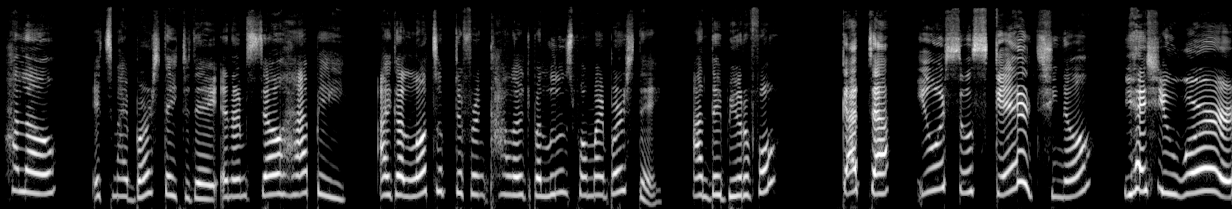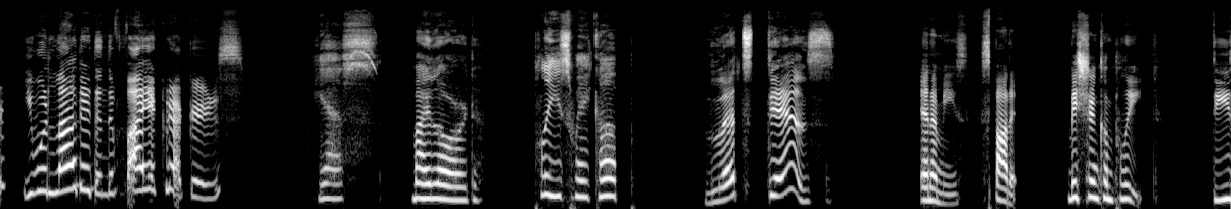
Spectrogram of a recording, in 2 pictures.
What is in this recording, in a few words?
anime video games voice-over ENG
